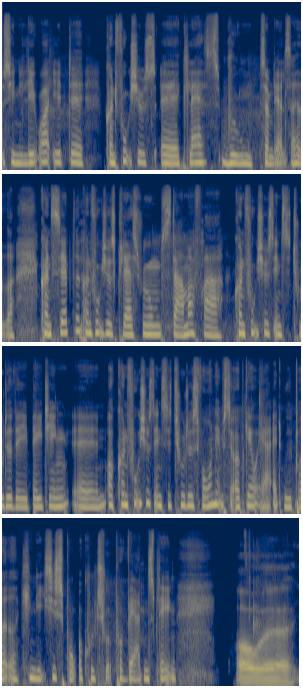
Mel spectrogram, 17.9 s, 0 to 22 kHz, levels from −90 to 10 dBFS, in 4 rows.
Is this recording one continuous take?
no; 2 cuts; at 10.5 s, 16.9 s

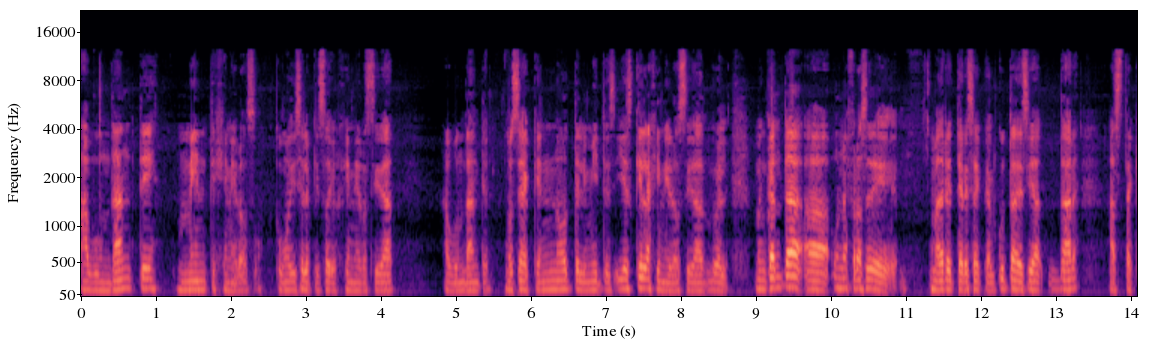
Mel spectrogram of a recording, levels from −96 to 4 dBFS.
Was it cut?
no; 0 cuts

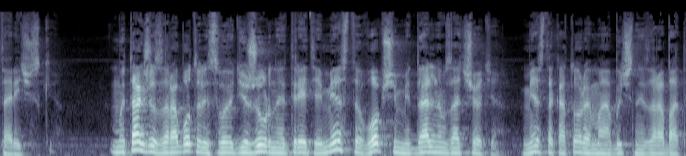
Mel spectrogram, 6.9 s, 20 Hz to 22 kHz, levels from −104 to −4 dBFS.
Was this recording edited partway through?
yes; 1 cut; at 1.0 s

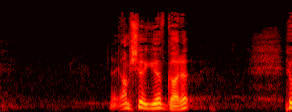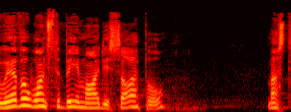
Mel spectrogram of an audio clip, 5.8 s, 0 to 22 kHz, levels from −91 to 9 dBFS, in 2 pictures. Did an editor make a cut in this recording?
no; 0 cuts

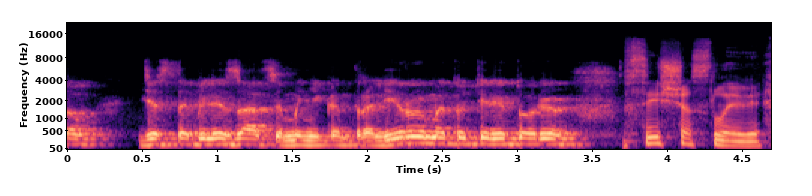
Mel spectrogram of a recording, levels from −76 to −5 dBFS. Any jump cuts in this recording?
yes; 1 cut; at 3.7 s

